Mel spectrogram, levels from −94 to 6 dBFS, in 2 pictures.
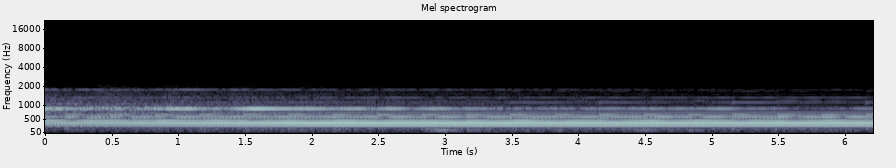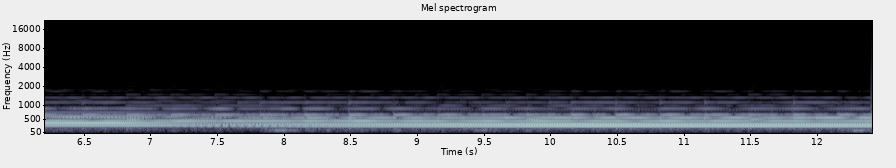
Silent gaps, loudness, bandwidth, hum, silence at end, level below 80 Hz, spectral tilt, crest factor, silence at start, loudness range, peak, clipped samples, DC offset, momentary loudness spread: none; -25 LUFS; 1.9 kHz; none; 0 s; -80 dBFS; -6.5 dB/octave; 12 dB; 0 s; 3 LU; -12 dBFS; under 0.1%; under 0.1%; 5 LU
